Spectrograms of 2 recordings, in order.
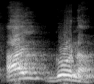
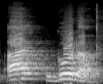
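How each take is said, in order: No difference in how they are said.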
